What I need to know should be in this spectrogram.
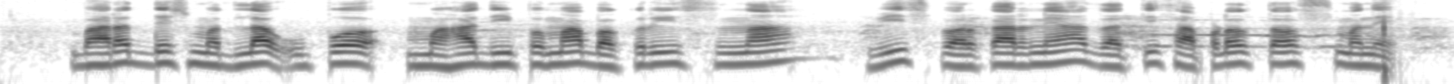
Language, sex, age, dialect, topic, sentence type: Marathi, male, 31-35, Northern Konkan, agriculture, statement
